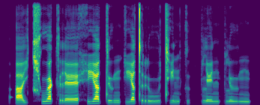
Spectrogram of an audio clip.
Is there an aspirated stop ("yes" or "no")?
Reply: yes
